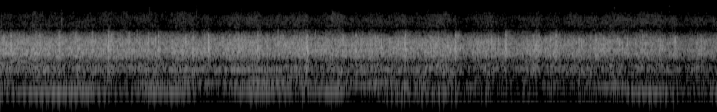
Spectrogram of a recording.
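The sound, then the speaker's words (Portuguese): A church audience applauds the Lord steadily throughout, a dense wash of many hands clapping, sustained and even without letup. “Quantos podem aplaudir ao Senhor e dar glória a Deus aqui neste lugar?”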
